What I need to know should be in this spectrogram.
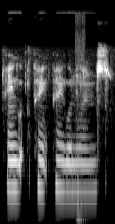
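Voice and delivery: ordinary delivery

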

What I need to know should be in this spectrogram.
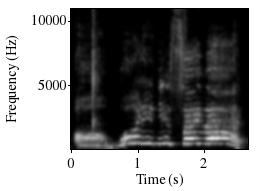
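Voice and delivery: high, loud, drawn-out wail of regret; mock-wailing frustration at herself; exasperated self-scolding. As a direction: berate yourself, stretching the last word way up. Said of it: "walked away and thought".

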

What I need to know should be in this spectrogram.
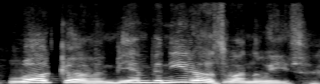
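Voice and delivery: English speaker's Spanish; Anglicized Spanish greeting; American accent Spanish. Real, not acted. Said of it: "I'm sorry for my terrible Spanish".

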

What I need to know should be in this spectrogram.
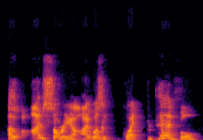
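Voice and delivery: high, stammering embarrassed apology; flustered apology. A narrator's reading. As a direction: backpedal awkwardly, stumbling. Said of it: "with sudden realization".

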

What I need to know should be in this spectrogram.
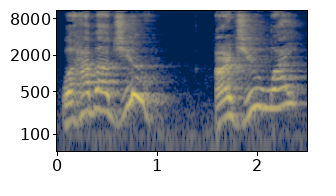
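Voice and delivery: high, loud mother voice; mother's question. Retold or imitated. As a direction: imitate a mom challenging her son. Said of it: "she said".

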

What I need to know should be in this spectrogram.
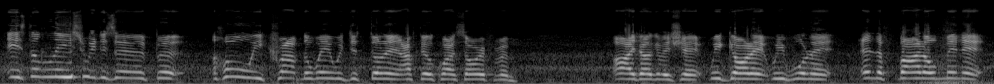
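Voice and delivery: high-pitched, excited disbelief; breathless elation. Real, not acted. Gamer reliving the final-minute winner, high-pitched elation. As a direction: gush over the win, still worked up.

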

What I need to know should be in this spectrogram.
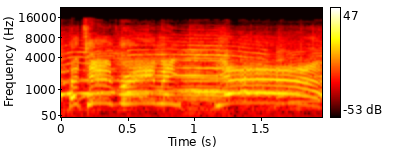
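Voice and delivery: high shouted call for applause; whooping showman's shout; cheering. Pretend. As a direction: lead the crowd in a cheer. Leading cheers for crew member.

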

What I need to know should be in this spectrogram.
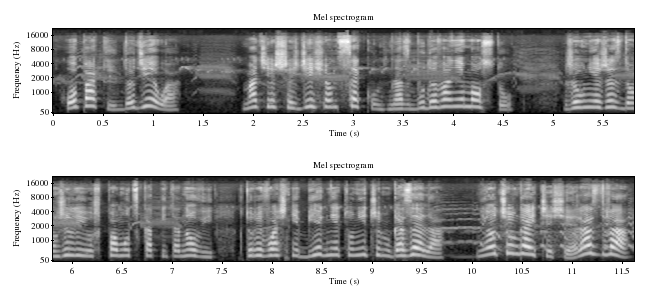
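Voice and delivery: rally the troops to get to work fast; big monkey bossing the crew, urgent and forceful; giving orders. A narrator's reading. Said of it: "rozkazała kilku małpim samcom".

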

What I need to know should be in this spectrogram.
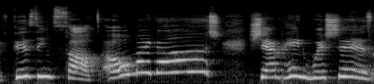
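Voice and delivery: high, slow, thrilled exclaiming. Real, not acted. YouTuber marvelling at the gift's label, thrilled.

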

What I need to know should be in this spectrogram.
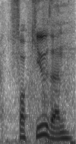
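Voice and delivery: usual speaking voice

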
